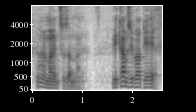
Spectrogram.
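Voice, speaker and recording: An actor playing a brisk, commanding police captain in an old German radio crime drama, curt and probing as he questions people. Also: mid-range voice, very animated, lightly acted. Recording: vintage radio play with clear background noise.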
